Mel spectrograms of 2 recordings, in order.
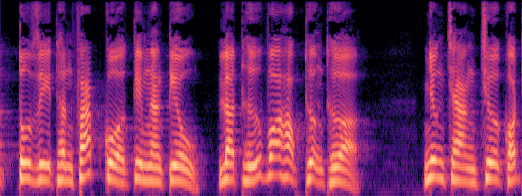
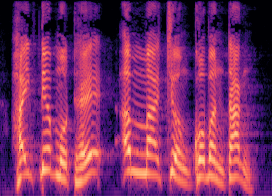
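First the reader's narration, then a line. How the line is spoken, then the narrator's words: Loud shout. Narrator (Vietnamese): Siêu Không Thượng Nhân quát lớn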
